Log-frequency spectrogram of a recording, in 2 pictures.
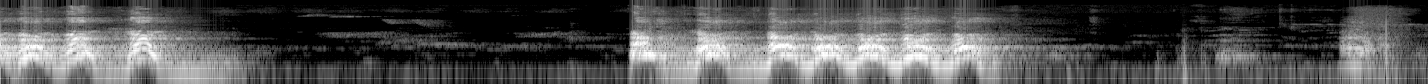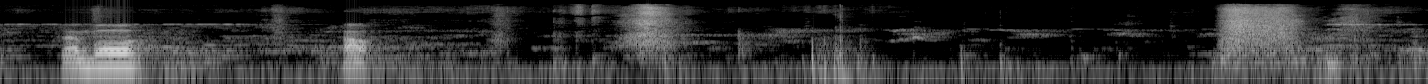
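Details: Young male German Shepherd, six months old, giving deep protective barks at home: a short run of barks, a gap, then a longer loud volley of rough repeated barks, followed by quieter household noises and faint voices.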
